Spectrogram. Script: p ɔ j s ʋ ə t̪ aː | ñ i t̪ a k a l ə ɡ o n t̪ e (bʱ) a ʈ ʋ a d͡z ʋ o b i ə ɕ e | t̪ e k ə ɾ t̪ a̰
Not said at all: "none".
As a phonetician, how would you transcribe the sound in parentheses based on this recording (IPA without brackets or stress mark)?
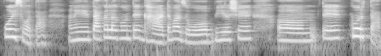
ɡʱ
